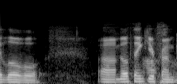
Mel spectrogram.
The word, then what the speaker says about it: Louisville: There's There's only two There's only two syllables. Louisville.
